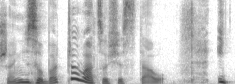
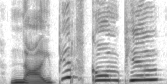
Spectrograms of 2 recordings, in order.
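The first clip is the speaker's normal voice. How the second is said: much higher, louder and slow, keen mother; eagerly; 9 dB louder, much slower than usual. Acted. Kanga to baby about the bath, eager and much higher. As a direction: Kanga relishing bath time. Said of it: "powiedziała ochoczo".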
